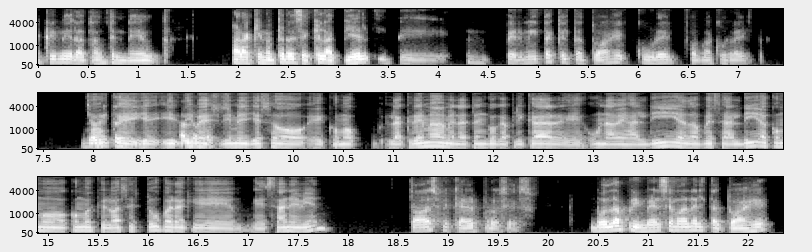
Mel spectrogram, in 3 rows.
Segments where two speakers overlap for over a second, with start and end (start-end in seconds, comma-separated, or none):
7.9-9.4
